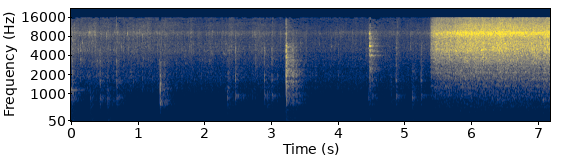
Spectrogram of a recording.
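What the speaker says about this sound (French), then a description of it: "Je la laisse cuire à feu moyen jusqu'à coloration de la viande. Je dirais 8 à 10 minutes en remuant de temps à autre." Shawarma meat cooks over medium heat in a pan, sizzling softly with occasional scraping stirs, then bursts into a loud, dense, continuous hiss for the last couple of seconds.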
